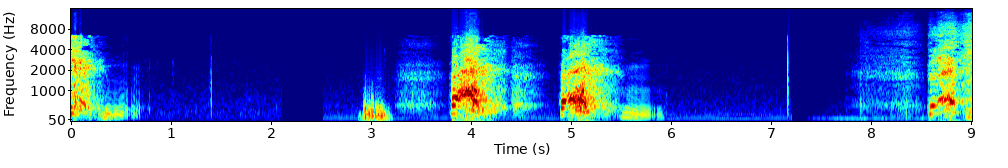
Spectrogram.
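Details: Several loud, forceful male sneezes, each with a sharp inward breath before the explosive burst.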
